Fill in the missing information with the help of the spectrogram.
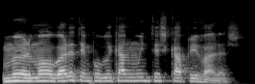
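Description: A man's voice: a little high, fast, darkish tone. A young man, co-hosting a podcast in a casual, slangy and joking way. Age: young adult. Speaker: podcast co-host. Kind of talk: casual chat.

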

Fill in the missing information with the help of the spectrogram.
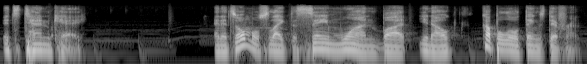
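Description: Animated man telling a story, dry close mic. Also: on the low side, moderate pace, dry recording, soft background music. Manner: animated, excitable storyteller with lively swings. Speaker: podcast guest, design agency founder. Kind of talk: casual storytelling interview.

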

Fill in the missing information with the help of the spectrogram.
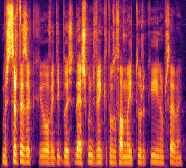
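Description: A man's voice: medium pitch, flat delivery, very fast. A young man with a European Portuguese accent, chatting casually as a podcast co-host, slangy and often repeating his phrases. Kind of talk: casual chat between friends.

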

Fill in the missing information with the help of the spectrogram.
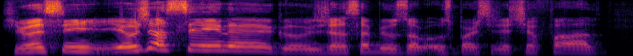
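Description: A man's voice: a little high, animated, fast talker, a little mellow, no echo, clean studio sound. A young man with a São Paulo accent, a rapper guest telling a long story in casual, slang-heavy talk, laughing and acting out other people's lines. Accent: São Paulo Brazilian Portuguese. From interior of São Paulo state, Brazil.

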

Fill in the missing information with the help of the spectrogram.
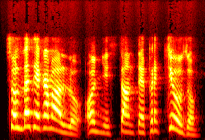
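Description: A woman's voice: sits high, sing-song, fairly quick, a bit bright, dull audio, pitched above the performer's own voice. A woman voicing a sleepy, easily alarmed old tsar in a storybook reading, giving commanding exclamations. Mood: urgent.

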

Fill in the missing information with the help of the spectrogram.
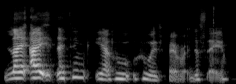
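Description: Young british woman on a podcast, really high voice, jokey and teasing, laughs all the time. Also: fast talker, a bit bright. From Britain. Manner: playful and teasing, laughs often. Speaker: podcast co-host. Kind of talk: casual chat.

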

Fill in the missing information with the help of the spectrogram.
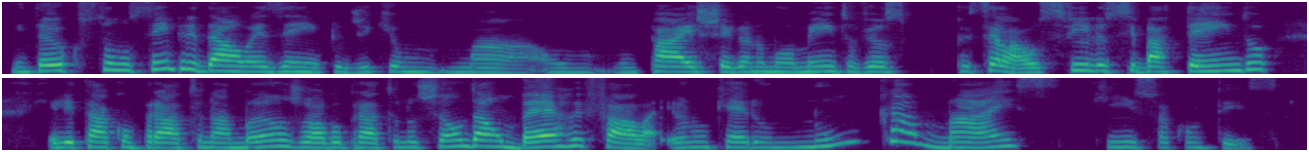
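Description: A woman addiction treatment professional talking in a live stream over a video call, animated, acting out parents' words and tagging sentences with questions. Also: medium pitch, brisk. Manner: animated, acts out parents' quotes, frequent tag questions.

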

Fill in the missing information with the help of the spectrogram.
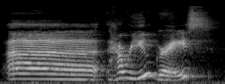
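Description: A woman's voice: on the high side, extremely slow, bright, forceful tone. A young woman co-hosting a podcast in casual chat, playful, with short wry reactions. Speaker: podcast co-host.

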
